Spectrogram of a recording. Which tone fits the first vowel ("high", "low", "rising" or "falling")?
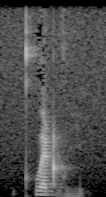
high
